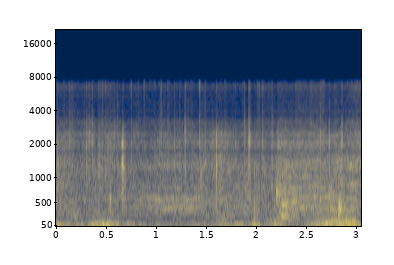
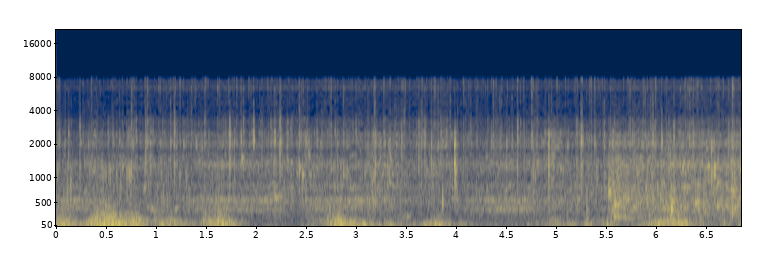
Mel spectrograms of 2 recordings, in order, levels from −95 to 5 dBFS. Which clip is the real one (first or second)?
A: second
